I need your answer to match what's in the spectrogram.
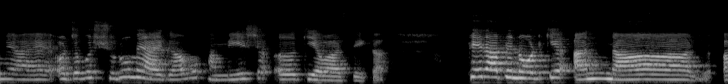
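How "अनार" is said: अनार very slow, the आ after न held long; long aa stretched. Shown as a demonstration. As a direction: stretch the नार part of अनार. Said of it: "आ की sound दे रहा है". (अनार में न के बाद लंबा आ खींचकर)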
